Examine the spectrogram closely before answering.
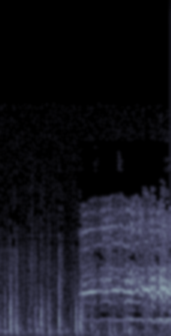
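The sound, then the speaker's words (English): A horse's hooves clip-clop in a quick, steady rhythm, then the horse breaks into a long, loud, high whinny as a mount is brought out for a rider in a Western drama. “There's a horse for you, Jackson.”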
